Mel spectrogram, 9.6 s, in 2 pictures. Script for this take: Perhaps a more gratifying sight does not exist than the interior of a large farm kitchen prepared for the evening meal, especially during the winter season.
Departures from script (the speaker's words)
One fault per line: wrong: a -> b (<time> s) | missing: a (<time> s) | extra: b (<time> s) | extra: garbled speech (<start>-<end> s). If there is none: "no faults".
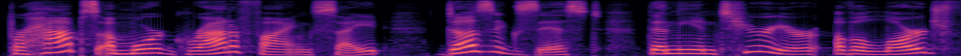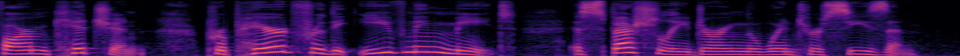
missing: not (2.5 s)
wrong: meal -> meat (7.1 s)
